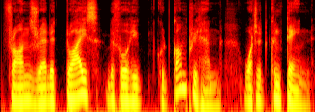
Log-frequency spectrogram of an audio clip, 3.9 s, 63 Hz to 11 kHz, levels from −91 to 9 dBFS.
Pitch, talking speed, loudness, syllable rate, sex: 105 Hz, 165 wpm, -17 LUFS, 5.6 syllables/s, male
